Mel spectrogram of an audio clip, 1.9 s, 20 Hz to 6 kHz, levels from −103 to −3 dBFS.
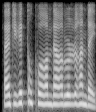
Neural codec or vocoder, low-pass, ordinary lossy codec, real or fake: codec, 16 kHz, 0.5 kbps, FunCodec, trained on Chinese and English, 25 frames a second; 5.4 kHz; none; fake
